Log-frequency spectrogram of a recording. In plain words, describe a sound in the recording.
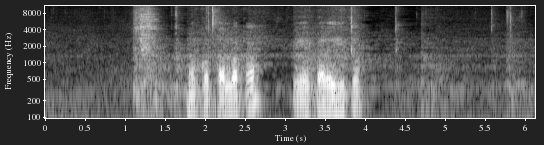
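Metal pliers click and clink in a hand.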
